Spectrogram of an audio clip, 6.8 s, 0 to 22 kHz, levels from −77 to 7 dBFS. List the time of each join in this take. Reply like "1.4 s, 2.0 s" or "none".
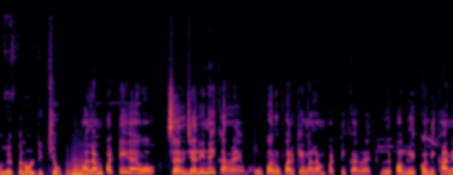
1.1 s, 3.8 s, 5.6 s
